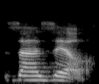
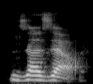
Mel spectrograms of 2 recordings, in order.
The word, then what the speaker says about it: Zazil: So before we start, I just want to let you guys know my name is pronounced Zazil. Zazzle. Yes.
